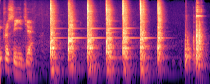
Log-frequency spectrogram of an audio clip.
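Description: A screwdriver clicks sharply against a metal case, each click ringing briefly.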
